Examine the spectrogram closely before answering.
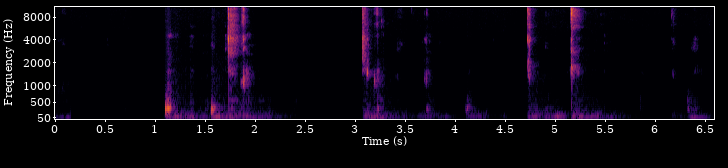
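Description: Crisp fried fish crackles as it is torn apart by hand.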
